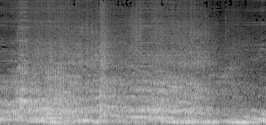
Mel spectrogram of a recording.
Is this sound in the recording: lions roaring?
yes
